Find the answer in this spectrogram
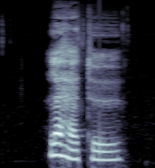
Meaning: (verb) present participle of lehet; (adjective) possible, as …… as possible
- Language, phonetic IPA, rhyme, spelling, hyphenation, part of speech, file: Hungarian, [ˈlɛhɛtøː], -tøː, lehető, le‧he‧tő, verb / adjective, Hu-lehető.opus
